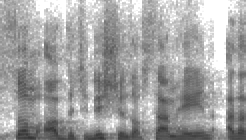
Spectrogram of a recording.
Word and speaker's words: Samhain: Halloween's origin dates back to the ancient Celtics festival of Samhain, pronounced Samhain, Slovakia.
